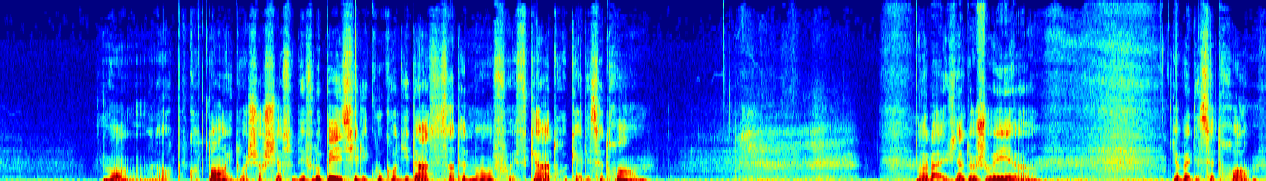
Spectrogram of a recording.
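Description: A man speaks calmly and with animation close to a microphone.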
